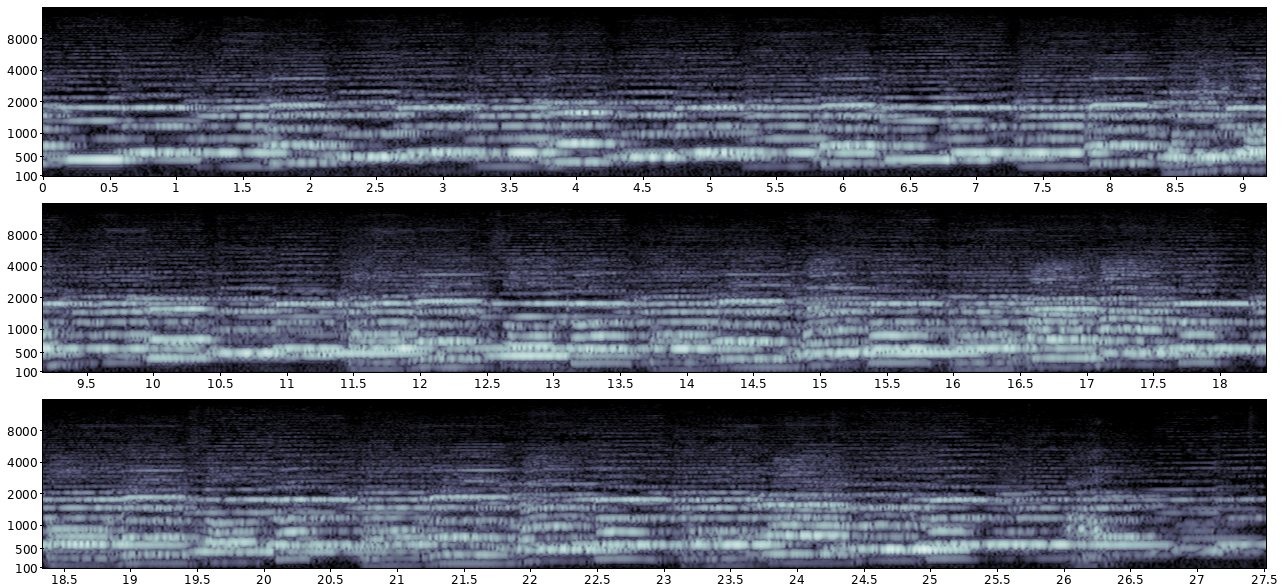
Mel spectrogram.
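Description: Erhu playing a broken-chord arpeggio exercise through C major, A minor and F major chords (do-mi-sol-do, do-mi-la-do, do-fa-la-do), two notes to each bow stroke, in a steady stepping pattern that repeats over and over.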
